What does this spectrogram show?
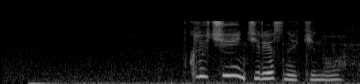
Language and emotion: Russian, sad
